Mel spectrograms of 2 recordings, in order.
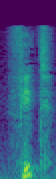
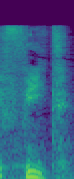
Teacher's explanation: We don't say fit, we say feet. There's an elongation of the E sound.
